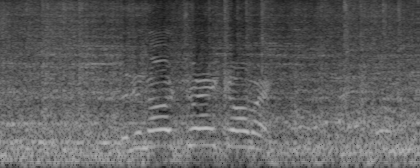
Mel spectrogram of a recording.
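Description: Steel wheels squeal on the rails.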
